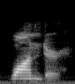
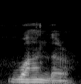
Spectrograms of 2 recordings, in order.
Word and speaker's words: wander: other one here is wander okay instead of uh wonder okay it's going to be more of an ah sound so open up your mouth and it's more ah okay wander wander there you go good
